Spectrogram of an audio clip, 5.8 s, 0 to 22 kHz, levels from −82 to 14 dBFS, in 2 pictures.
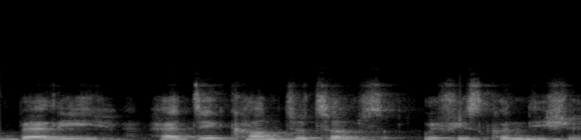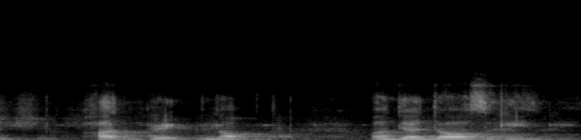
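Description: From 2.84 s to the end, the speech picks up a feedback echo between two devices. Each word returns at a steady interval of roughly a fifth of a second. The repeats are thin and ringing. They peak about 18 dB below the speech. Two devices in the same room are on one call. One plays back what the other's microphone sent, and that microphone hears it again. Each device's echo canceller removes only its own playback, so this loop survives.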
